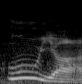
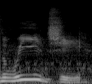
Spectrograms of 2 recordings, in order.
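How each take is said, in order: First: It is read the way it is spelled. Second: It is said like 'wee-jee'. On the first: The speaker calls it wrong. "It's spelled Ouya" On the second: The speaker calls it right. "it's pronounced Ouija"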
